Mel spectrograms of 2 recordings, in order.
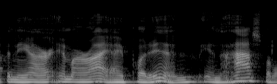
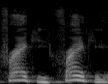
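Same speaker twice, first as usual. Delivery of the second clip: high, pitched-up yell in agony; 7 semitones higher, 4 dB quieter than usual. Speaker retells yelling to Frankie while down on the floor. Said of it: "I yell to Frankie".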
